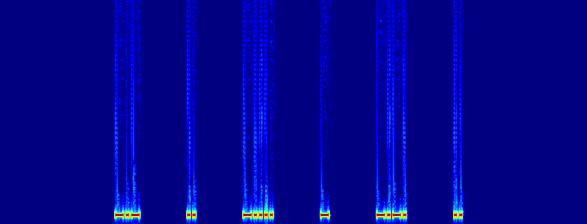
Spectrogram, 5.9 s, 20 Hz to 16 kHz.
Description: Morse code, heard as a keyed tone, about 43 wpm, spaced as for 15 wpm, 700 Hz. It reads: KI6TCI
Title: USA Call Signs - 6 Characters - 6x Character Spacing - 45wpm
